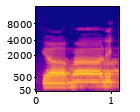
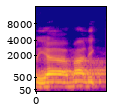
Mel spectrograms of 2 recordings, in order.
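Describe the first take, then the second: First: "Malik" with the first vowel drawn out wrongly; wrong long vowel. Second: "Malik" with a short first vowel; correct short vowel. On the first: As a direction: stretch the "Ma" in "Malik" too long. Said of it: "itu salah". ("Malik" dengan "Ma" dibaca panjang, keliru) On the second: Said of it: "Tapi yang benar". ("Malik" dengan "Ma" dibaca pendek) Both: Shown as a demonstration.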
